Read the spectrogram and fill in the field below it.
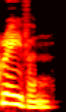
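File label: "graven image", British English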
